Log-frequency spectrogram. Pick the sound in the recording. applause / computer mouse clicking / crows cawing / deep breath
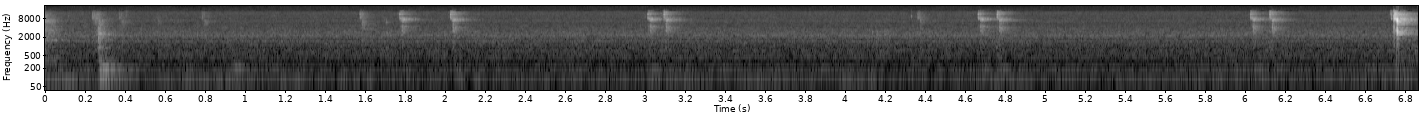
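computer mouse clicking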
